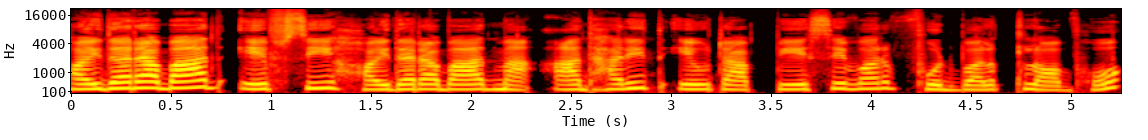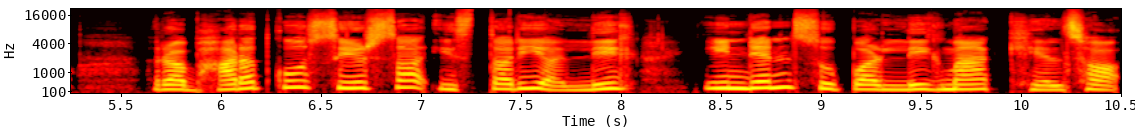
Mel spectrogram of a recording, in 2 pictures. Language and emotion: Nepali, neutral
